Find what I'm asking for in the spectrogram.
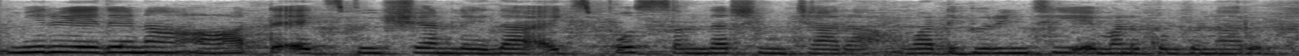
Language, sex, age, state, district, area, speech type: Telugu, female, 18-30, Telangana, Mancherial, rural, spontaneous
